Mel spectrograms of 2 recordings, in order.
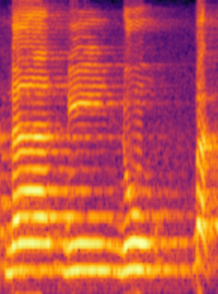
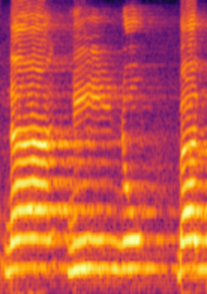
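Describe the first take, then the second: First: "ban" very short, nasal sound blocked; wrongly stopped N. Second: "ban" with a long, drawn-out N; wrongly released N. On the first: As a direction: cut "ban" dead on the N. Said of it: "jangan dibaca". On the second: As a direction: let the N of "ban" hum on. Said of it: "Kalau dibaca begini". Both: Shown as a demonstration.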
